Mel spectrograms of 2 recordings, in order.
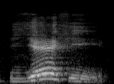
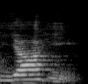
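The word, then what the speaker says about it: יֶהִי: It's pronounced eh, not ah. So it becomes yehi, not yahi.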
